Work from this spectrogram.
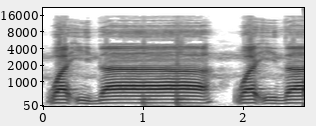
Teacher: panjang seperti itu makanya dza dibaca panjang ini namanya Mad thi'i panjangnya dua harakat dua harakat itu untuk lebih mempermudah kita dalam belajar kira-kira temponya itu dua ketukan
